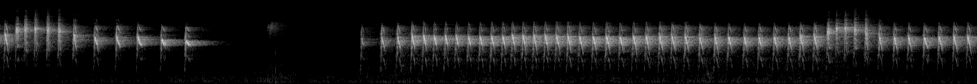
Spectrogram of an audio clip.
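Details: Sooty-headed bulbul, known locally as kapas tembak, singing clearly in its rapid 'tembak' style with pauses. Bright, fast repeated notes form a short descending burst, then a brief gap, then a long, steady, machine-gun-like chatter with a higher flourish near the end.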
